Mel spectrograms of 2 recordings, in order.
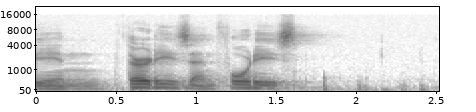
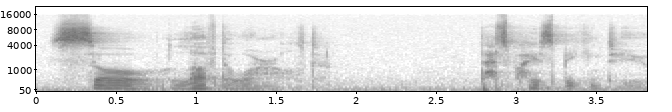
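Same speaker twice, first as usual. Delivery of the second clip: tender whisper; 5 semitones lower, 10 dB quieter than usual. Real, not acted. Preacher telling why Jesus speaks harshly, whispered. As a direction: let it sink in quietly.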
